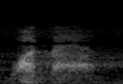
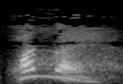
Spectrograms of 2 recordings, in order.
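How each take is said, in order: First: Soft low repeat; hushed. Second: ONE punched high and loud. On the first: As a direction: let it drop to a whisper. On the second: Preacher crying out to church that one man matters, loud. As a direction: hit "One" hard. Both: Real, not acted. Repeated for contrast.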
